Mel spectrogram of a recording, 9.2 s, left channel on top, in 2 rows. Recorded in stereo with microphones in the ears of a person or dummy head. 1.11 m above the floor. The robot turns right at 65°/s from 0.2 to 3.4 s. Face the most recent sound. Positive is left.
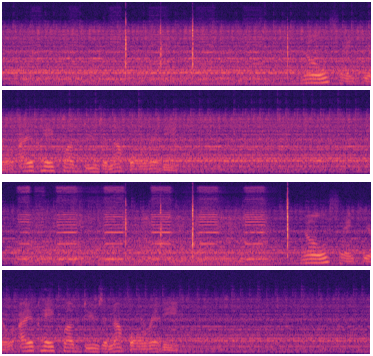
turn(degrees=-5)  # may be behind; listen again after turning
